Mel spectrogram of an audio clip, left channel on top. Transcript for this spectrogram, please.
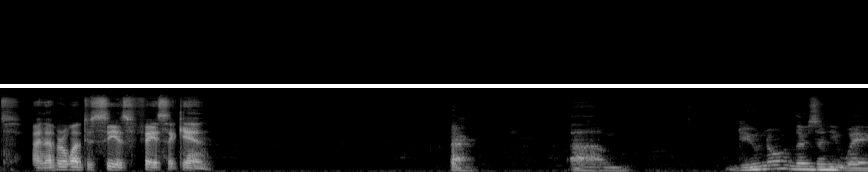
I never want to see his face again. Fair. Do you know if there's any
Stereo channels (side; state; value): left; silent; 58 dB below the other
